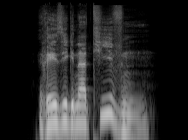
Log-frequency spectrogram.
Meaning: inflection of resignativ: 1. strong genitive masculine/neuter singular 2. weak/mixed genitive/dative all-gender singular 3. strong/weak/mixed accusative masculine singular 4. strong dative plural
- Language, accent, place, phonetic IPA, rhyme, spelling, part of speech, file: German, Germany, Berlin, [ʁezɪɡnaˈtiːvn̩], -iːvn̩, resignativen, adjective, De-resignativen.ogg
